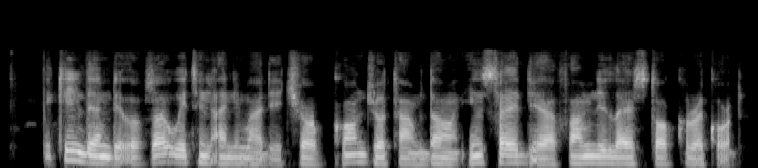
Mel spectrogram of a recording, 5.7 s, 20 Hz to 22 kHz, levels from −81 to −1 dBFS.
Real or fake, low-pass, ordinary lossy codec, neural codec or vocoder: fake; 7.2 kHz; Opus, 64 kbps; codec, 16 kHz in and 24 kHz out, 1.1 kbps, FireRedTTS-2 codec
